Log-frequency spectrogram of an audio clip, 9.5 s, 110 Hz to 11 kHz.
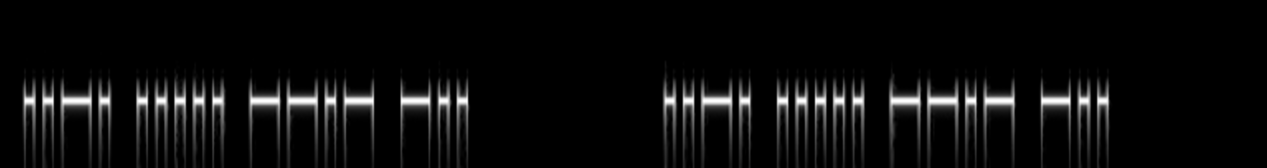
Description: Morse code, heard as a keyed tone, about 17 wpm, 700 Hz. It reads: F5QD F5QD
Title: DXCC-100 Call Signs - 4 Characters - Repeated 2x - 17wpm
